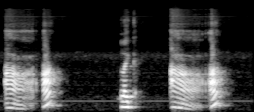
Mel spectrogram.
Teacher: Okay, third tone you can see the third tone is like goes down a little bit, then we're going like goes up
